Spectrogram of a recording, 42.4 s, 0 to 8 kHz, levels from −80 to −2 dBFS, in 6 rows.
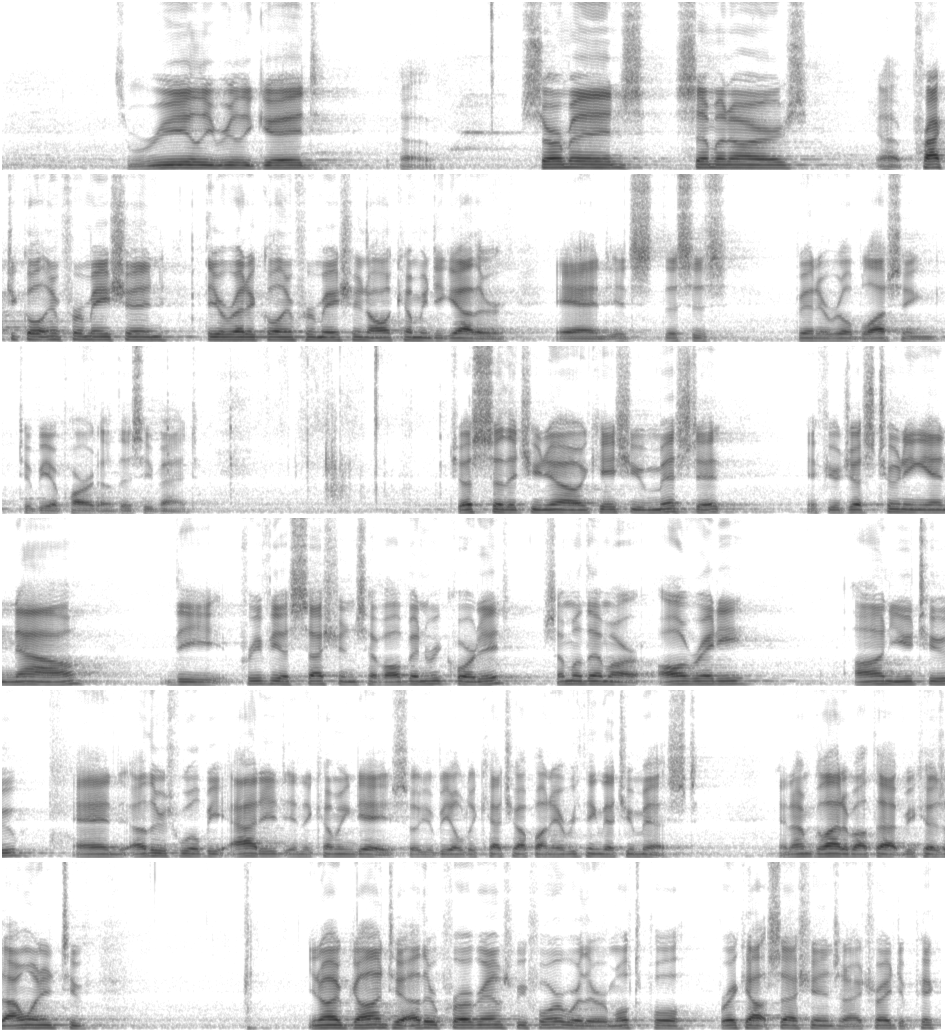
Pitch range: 110-130 Hz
